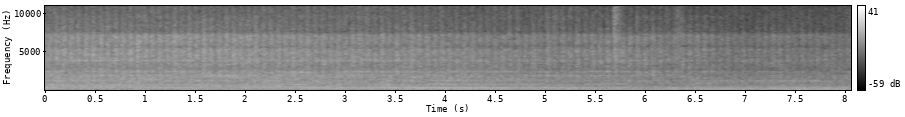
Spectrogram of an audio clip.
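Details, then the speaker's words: 2007 Chevy Equinox LT V6, 149,000 miles, noise from engine bay only when starting: fast, even mechanical chatter about three beats a second over a steady whirring hum; a bad starter suggested rather than the water pump. "so when they start only it's a strange noise coming around the engine bay so if anyone know anything about this noise let me know"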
